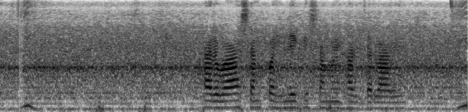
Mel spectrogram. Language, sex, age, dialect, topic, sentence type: Bhojpuri, female, 25-30, Northern, agriculture, statement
